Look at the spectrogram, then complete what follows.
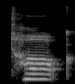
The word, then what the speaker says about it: talk: Talk, walk, very good.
